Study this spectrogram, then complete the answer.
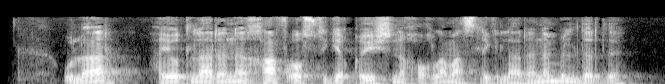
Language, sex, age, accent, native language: Uzbek, male, 18-24, Buxoro, Uzbek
